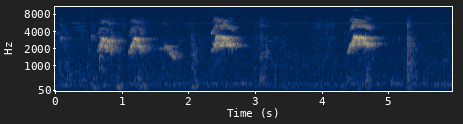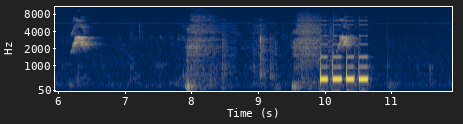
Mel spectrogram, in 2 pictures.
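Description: Miniature schnauzer puppies squeaking and whimpering in short high-pitched cries, about six of them over the first seven seconds. A rustle follows about eight seconds in, then a loud, brief buzzing rattle about ten seconds in.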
